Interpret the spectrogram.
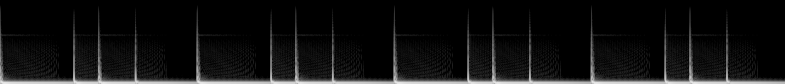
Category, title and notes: Music > Solo percussion
122 606Mod-BD Loop 04
Analog, Loop, Vintage, Bass, 606, Modified, Kit, Mod, Drum, music, Synth, DrumMachine, Electronic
